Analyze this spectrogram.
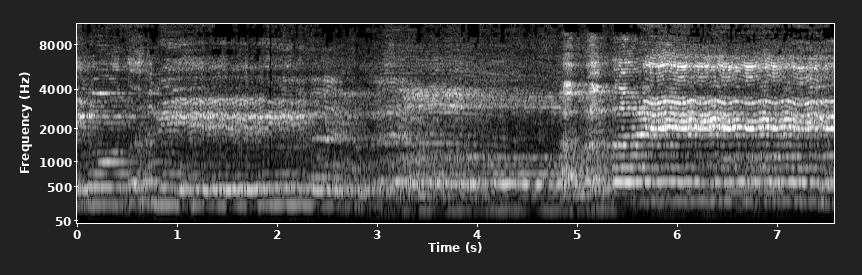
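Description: Male voices of an inshad ensemble chanting an Arabic madih (Islamic devotional praise song) in long, held notes.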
